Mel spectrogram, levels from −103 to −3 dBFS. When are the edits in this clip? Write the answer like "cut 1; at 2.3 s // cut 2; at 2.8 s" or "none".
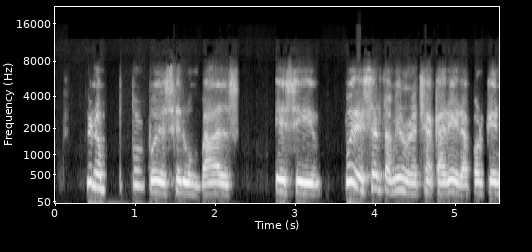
cut 1; at 1.2 s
